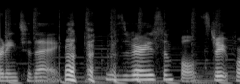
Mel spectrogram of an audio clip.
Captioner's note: laughs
